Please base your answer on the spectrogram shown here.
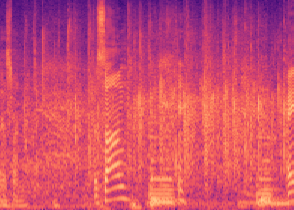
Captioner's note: applause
